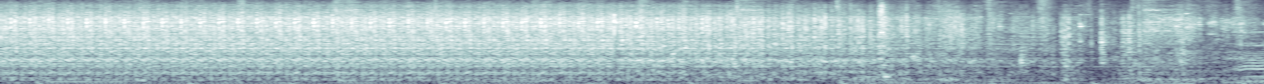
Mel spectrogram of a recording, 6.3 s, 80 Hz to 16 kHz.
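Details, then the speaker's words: Bauer 4 x 36 in belt/disc sander after belt change, unloaded test run: even continuous motor hum with steady belt hiss, no slapping, rubbing or grinding, belt tracking well; normal running. "You can see it's already you know, tracking well, so let's leave it on for a little longer."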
